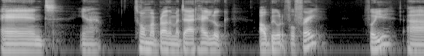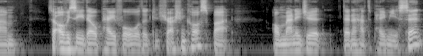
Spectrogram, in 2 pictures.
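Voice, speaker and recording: A man with an Australian accent speaks at a fairly quick pace in a fairly low pitch, leaving long, frequent pauses. The recording is very clean with a silent background. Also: fairly even intonation. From Australia, Sydney (Hills District). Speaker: duplex builder, company founder. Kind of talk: podcast interview.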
